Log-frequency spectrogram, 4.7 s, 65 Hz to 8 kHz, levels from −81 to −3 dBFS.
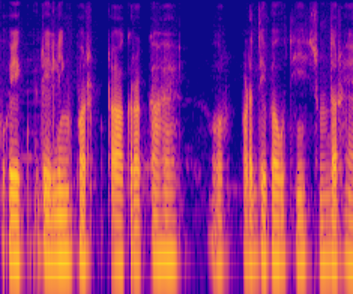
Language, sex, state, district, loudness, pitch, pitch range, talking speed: Hindi, male, Uttar Pradesh, Muzaffarnagar, -21 LUFS, 115 Hz, 105-115 Hz, 140 wpm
